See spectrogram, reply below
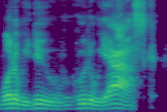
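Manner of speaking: normal talking voice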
